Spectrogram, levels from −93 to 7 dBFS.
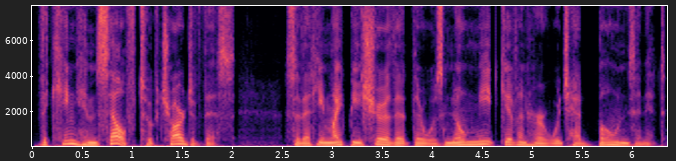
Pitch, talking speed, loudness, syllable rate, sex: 120 Hz, 235 wpm, -19 LUFS, 5.3 syllables/s, male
